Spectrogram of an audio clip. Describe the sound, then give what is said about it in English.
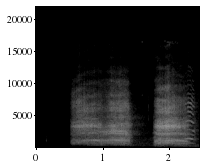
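Two loud, raspy caws from a giant bird flying toward a person, the first drawn out for nearly a second, then a brief pause before a second harsh cry. “Morgiana knew the giant bird had spotted her. It was flying toward her.”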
